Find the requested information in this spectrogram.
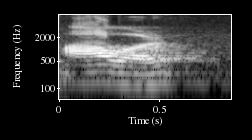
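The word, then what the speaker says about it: hour: কিন্তু যখন আমরা বলবো আওয়ার, অনেস্ট, ঠিক আছে, এই টাইপসে যখন বলবো, যেমন এটা আওয়ার, এটা আ উচ্চারণ হয়েছে, এটা অনেস্ট, এটা অ উচ্চারিত হয়েছে।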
